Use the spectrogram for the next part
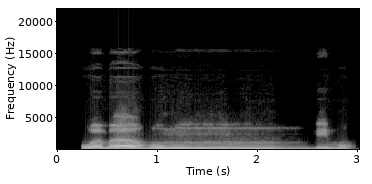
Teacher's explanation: Apa yang samar tu? Mim mati ketika kita baca seolah-olah dah masuk ada bunyi ba · Wa ma hum bimu. Mim tu dia tak sempurna lagi bunyinya dan pun mim ni dah seolah-olah disambut oleh bunyi ba. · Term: ikhfa syafawi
